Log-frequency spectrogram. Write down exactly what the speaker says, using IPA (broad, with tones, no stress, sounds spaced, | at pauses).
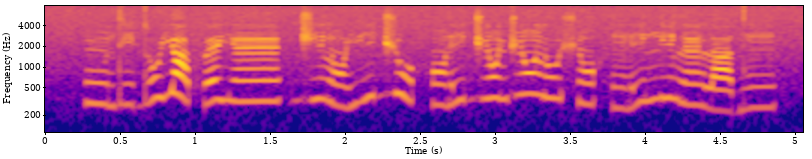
ũ˨ d i˨ d o˨˦ j a˦˨ f ɛ˨˦ j ɛ̃˧ | d͡ʒ i˧ l ɔ̃˨ j i˨˦ d͡ʒ o˦˨ h ɔ̃˨ ɾ i˨˦ d͡ʒ ɔ̃˦ d͡ʒ ɔ̃˦ l o˧ ʃ ɔ̃˨ h ĩ˨ ɾ i˨˦ n i˦ l ɛ̃˧ l a˨ d ĩ˧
